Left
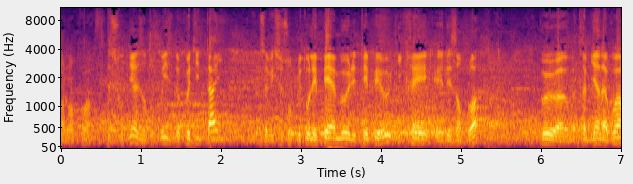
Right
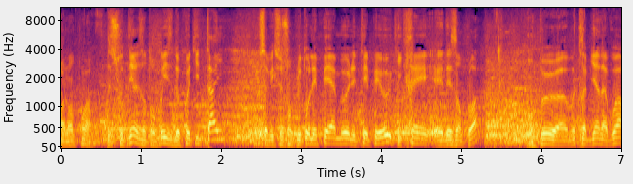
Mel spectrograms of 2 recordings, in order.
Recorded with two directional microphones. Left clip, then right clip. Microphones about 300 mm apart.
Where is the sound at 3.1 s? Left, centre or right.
Right.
